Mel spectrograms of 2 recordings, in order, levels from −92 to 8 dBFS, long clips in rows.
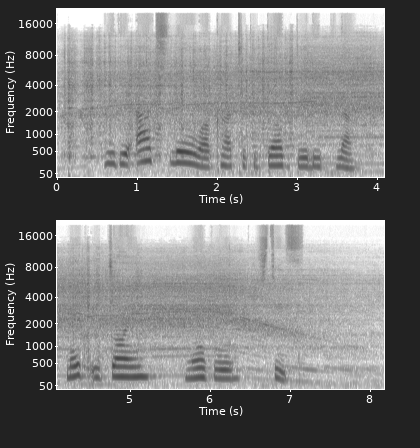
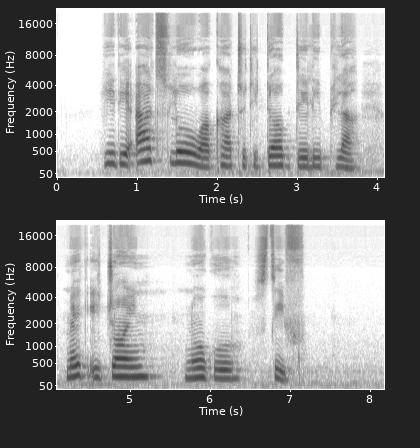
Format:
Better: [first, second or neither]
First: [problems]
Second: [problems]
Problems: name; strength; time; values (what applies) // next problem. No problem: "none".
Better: second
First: background sound (Domestic sounds, home sounds); 2 dB below the speech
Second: none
